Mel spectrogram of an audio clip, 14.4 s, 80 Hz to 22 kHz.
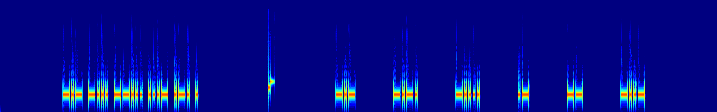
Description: Morse code, heard as a keyed tone, about 28 wpm, spaced as for 14 wpm, 700 Hz. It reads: KB7VRE KC6AMX
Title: USA Call Signs - 6 Characters - 6x Character Spacing - 28wpm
